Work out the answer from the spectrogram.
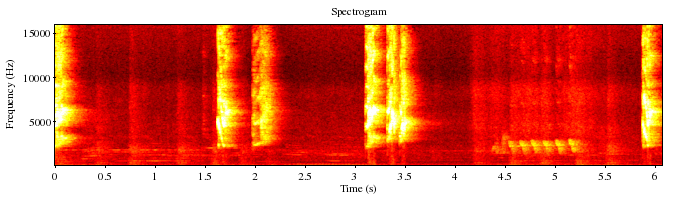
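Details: Lovebird uttering loud, high, scratchy chirps in single and doubled bursts at irregular intervals, with a quick run of softer twittering notes near the end and a low background hum.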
